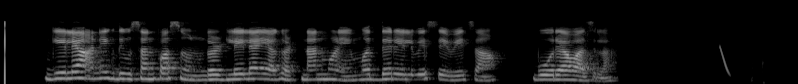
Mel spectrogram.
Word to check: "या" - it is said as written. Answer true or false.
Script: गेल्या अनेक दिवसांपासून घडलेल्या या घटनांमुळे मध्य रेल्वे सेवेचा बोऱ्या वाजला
true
